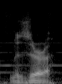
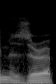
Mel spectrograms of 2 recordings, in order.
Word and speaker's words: Missouri: And today my guest is my buddy Kevin McManus of Kansas City, Missouri.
